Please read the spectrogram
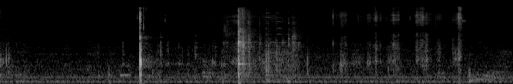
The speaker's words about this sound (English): Remove paper from top of jar.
